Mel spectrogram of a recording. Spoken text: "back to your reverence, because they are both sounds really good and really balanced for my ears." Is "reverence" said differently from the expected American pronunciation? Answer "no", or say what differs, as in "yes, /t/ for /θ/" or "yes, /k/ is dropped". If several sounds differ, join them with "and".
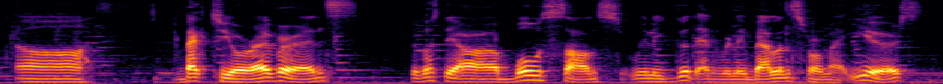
no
